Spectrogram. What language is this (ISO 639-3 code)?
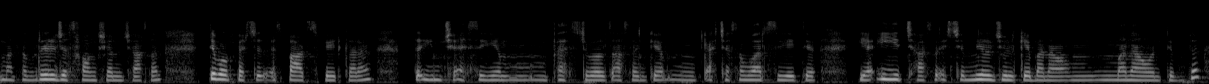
kas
